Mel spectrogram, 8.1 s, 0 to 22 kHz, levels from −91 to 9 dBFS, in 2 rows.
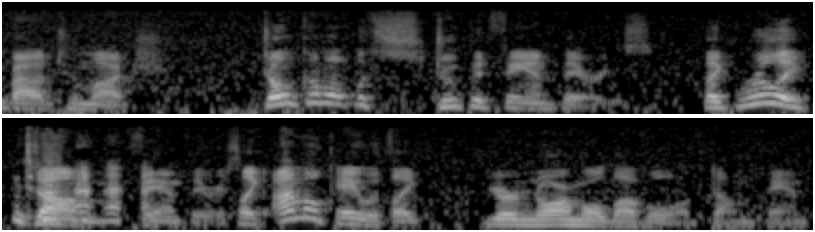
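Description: From start to finish the speech carries overdone noise removal: a denoiser set too hard has muted individual frequency bands near its noise estimate, taking soft voice detail with them. Unlike a noise gate, which shuts everything at once, the pauses fall to near silence that still twinkles.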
